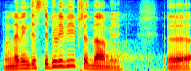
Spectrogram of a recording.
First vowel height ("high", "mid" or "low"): mid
